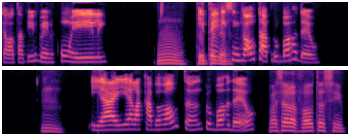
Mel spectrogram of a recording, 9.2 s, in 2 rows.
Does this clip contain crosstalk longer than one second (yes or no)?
no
